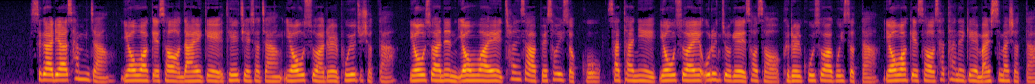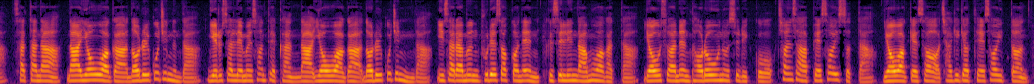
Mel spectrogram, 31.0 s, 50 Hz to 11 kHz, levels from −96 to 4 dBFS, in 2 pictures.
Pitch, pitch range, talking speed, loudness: 195 Hz, 180-205 Hz, 315 characters per minute, -21 LUFS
